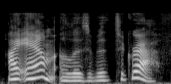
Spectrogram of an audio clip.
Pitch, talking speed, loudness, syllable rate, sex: 215 Hz, 140 wpm, -16 LUFS, 5.7 syllables/s, female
